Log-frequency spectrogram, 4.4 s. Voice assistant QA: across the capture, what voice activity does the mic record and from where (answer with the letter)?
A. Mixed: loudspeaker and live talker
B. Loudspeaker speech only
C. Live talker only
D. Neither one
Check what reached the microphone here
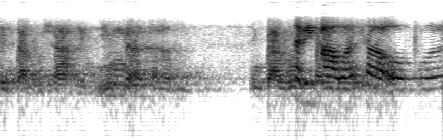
A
